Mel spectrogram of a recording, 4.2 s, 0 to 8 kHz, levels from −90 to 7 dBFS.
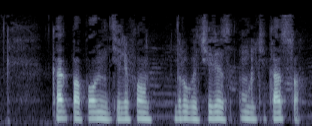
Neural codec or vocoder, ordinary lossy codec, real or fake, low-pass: none; MP3, 24 kbps; real; 7.2 kHz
